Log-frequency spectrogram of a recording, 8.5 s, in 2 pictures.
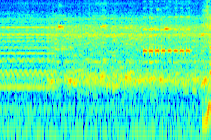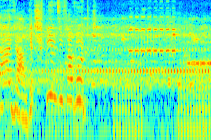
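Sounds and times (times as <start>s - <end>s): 
alarm clock ringing: 0.5s - 8.4s
speech: 4.5s - 6.2s.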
